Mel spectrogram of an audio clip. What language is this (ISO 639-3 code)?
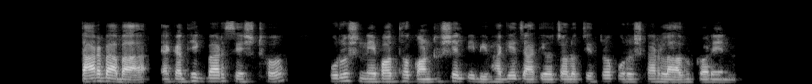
ben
